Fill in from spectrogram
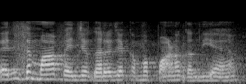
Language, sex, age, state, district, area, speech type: Sindhi, female, 45-60, Maharashtra, Mumbai Suburban, urban, spontaneous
